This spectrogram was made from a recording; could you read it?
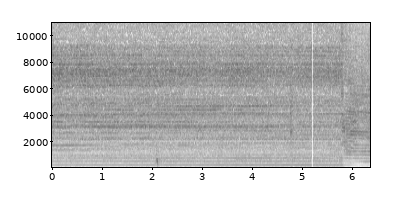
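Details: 53-year-old Powermatic planer with a 2 hp, 220 V, 3450 rpm motor drawing 11.2 A at 230 V, double belt drive: strong, unwavering hum and steady whir, no grinding, then winds down. Normal running.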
